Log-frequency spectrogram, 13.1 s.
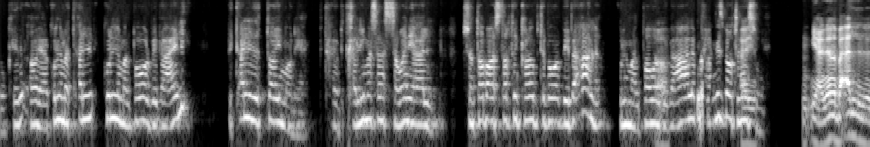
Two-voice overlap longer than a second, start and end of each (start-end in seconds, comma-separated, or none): none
